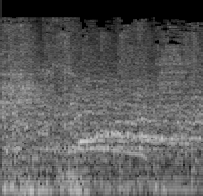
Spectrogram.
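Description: Loud rock music from the ride's soundtrack, with a crowd of riders screaming and yelling over it.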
